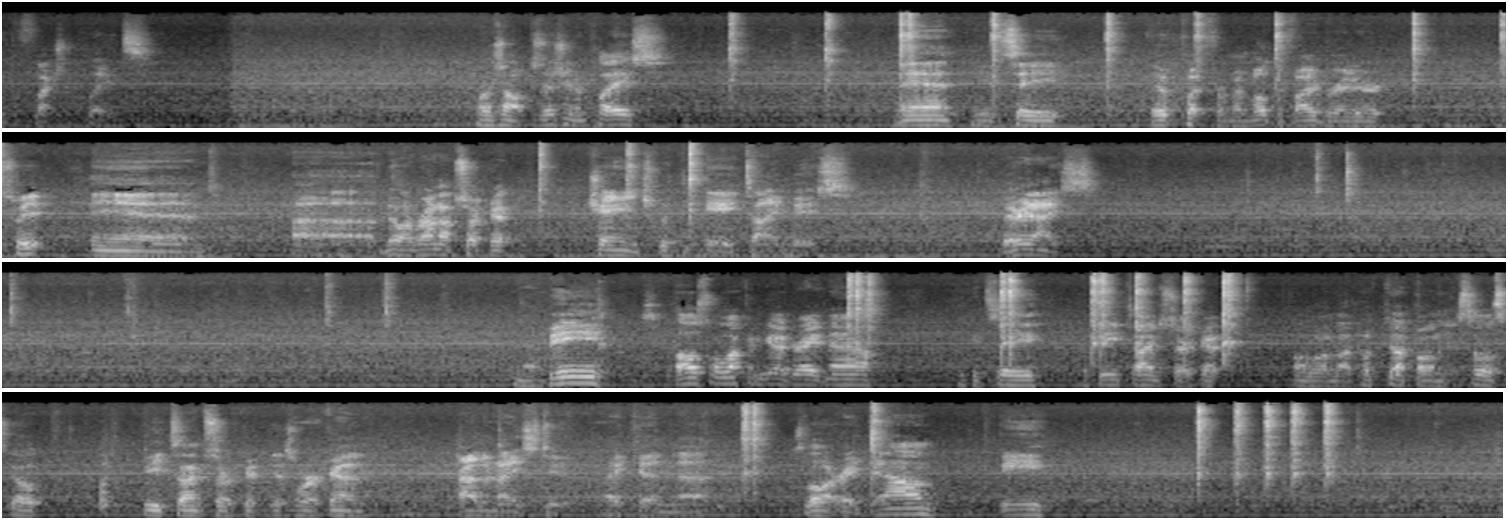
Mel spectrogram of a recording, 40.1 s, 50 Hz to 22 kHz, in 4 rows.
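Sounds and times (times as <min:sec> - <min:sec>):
oscilloscope hum and hiss: 0:00.0 - 0:40.0
rotary switch clicks: 0:04.8 - 0:08.7, 0:09.4 - 0:10.2, 0:26.7 - 0:28.4, 0:38.0 - 0:39.2.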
